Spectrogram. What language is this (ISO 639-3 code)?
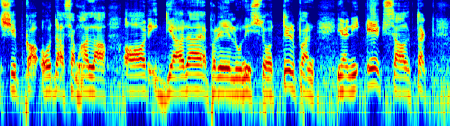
urd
